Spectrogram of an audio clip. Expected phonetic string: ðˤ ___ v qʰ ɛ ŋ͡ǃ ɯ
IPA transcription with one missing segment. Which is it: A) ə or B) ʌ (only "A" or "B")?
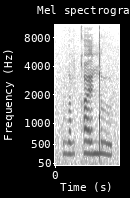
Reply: A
